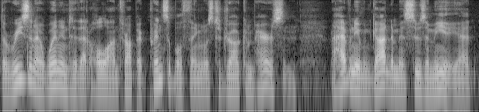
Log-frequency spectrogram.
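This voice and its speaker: A man voicing a calm, polite teenage esper boy in an amateur anime fan dub, explaining things in a composed, courteous way. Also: medium pitch, fast talker, no echo, natural voice. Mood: calm, explanatory. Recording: loud music under the voice.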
